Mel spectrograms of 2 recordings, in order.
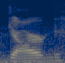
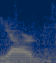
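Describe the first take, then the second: First: The name begins with a J sound. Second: The name begins with a Y sound. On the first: This is how most people say it. "most people would pronounce it" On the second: This is the speaker's own way of saying it. "I pronounce it"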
